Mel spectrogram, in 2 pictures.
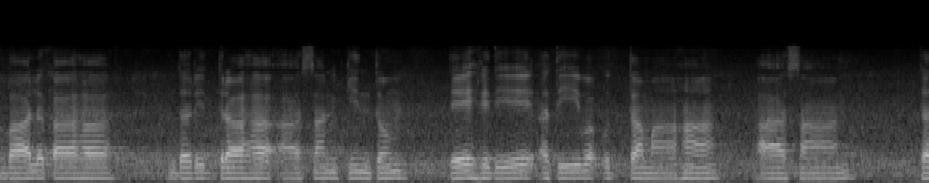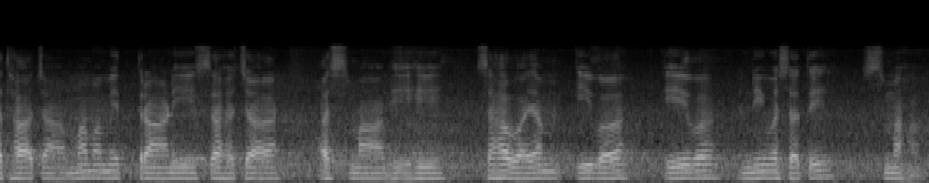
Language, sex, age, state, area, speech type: Sanskrit, male, 18-30, Uttar Pradesh, rural, spontaneous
